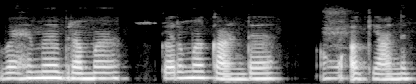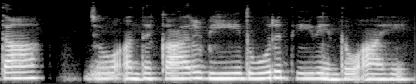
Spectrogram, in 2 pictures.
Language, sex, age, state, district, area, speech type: Sindhi, female, 30-45, Madhya Pradesh, Katni, rural, spontaneous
